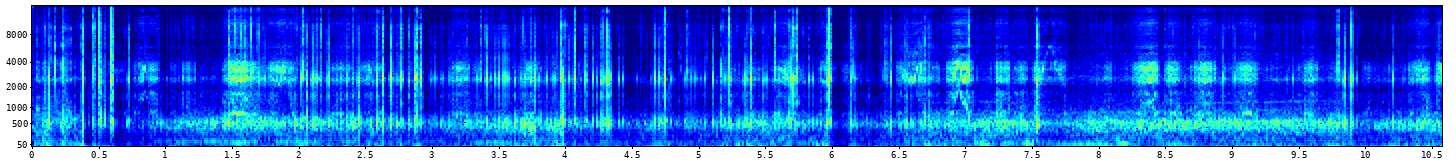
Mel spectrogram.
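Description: Scooter rolling along a concrete footpath: a steady rumble from the small wheels on the pavement, broken by frequent sharp rattles and knocks as it runs over cracks and joints.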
